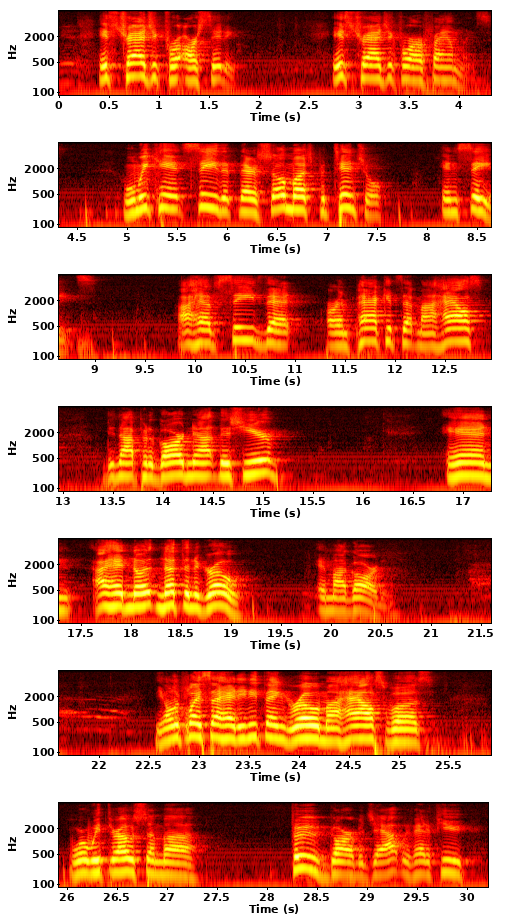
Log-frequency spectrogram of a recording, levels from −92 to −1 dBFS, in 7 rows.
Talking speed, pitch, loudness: 145 wpm, 185 Hz, -21 LUFS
